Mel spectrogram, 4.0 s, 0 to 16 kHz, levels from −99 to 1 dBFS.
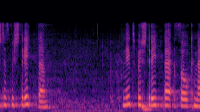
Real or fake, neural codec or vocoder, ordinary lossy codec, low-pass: fake; codec, 16 kHz, 4 kbps, FreqCodec, smaller model; none; 7.2 kHz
